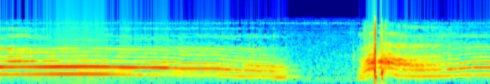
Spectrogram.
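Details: Angry cat's long, drawn-out yowl that slowly drops in pitch and fades, a moment of silence, then a sharp spitting burst before the wailing yowl resumes.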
